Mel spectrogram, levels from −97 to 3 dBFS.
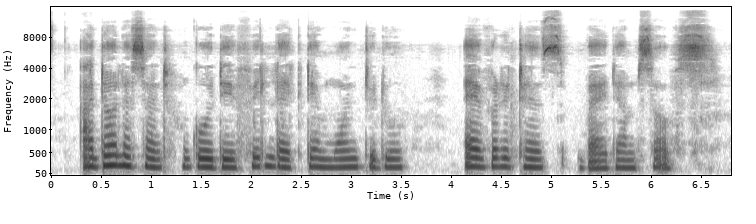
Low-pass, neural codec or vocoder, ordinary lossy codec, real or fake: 14.4 kHz; none; AAC, 64 kbps; real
